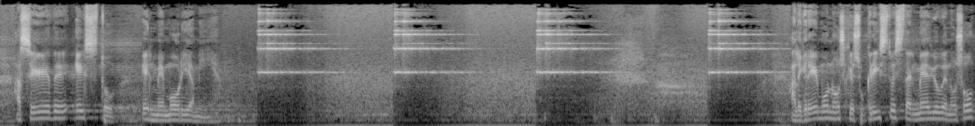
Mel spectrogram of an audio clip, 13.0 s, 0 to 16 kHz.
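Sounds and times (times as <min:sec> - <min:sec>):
altar bell ringing: 0:03.4 - 0:11.5.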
